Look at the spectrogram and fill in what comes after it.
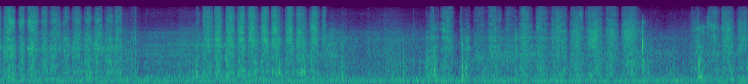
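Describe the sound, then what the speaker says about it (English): A drysuit zipper gets scrubbed with zip cleaner, giving a close, rasping brush-on-teeth scrubbing in quick back-and-forth bursts separated by short pauses. "give it a good scrub."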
